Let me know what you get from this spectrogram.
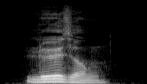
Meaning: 1. solution (answer to a riddle or problem) 2. solution (solvent + solute; action of dissolving) 3. cancellation 4. breaking away
- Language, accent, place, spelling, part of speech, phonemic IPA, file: German, Germany, Berlin, Lösung, noun, /ˈløːzʊŋ/, De-Lösung.ogg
